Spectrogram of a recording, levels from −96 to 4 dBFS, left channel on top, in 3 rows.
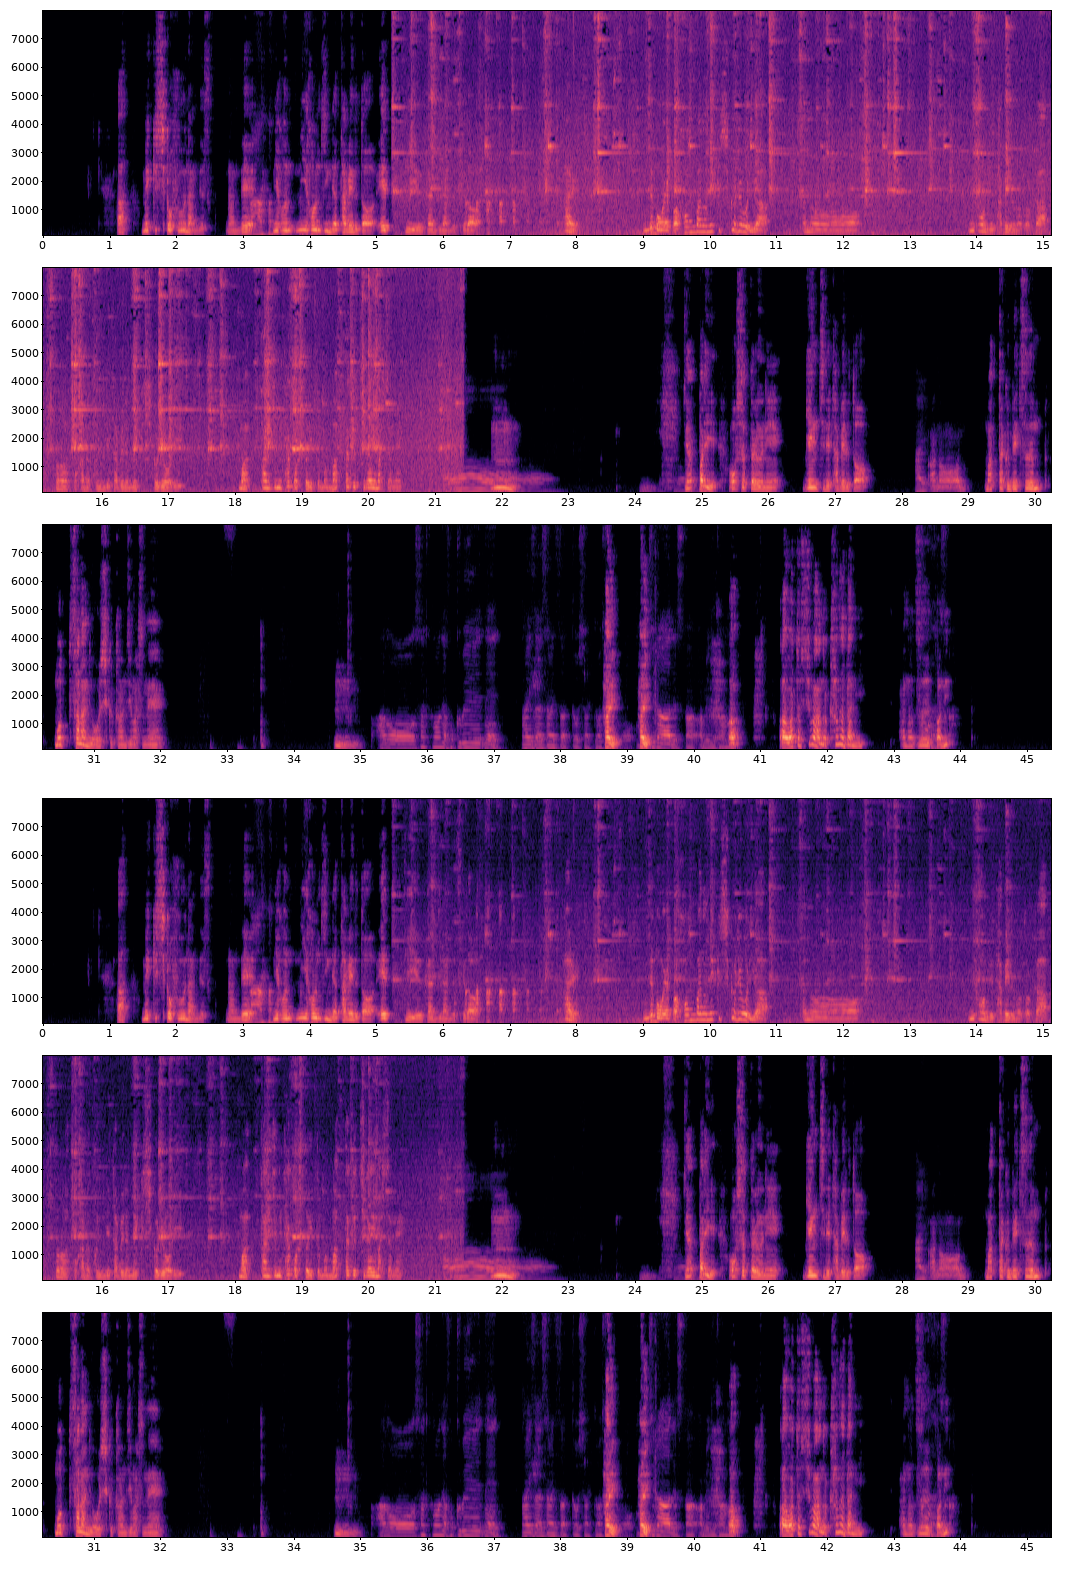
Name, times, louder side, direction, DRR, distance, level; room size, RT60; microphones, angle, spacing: voice 1, 1.1-2.5 2.7-3.1 3.4-6.5 7.8-8.0 8.3-8.6 9.0-10.9 11.4-12.3 13.9-17.2 18.0-20.5 21.8-22.2 24.4-26.1 26.5-27.5 28.4-28.9 29.2-30.1 30.4-32.0 34.6-35.0 38.6-38.9 39.2-39.3 40.3-41.0 41.3-42.5 43.1-43.8, left 1 dB, 5° left, 1.0 m, -27 dB
voice 2, 3.1-3.6 3.8-4.0 6.0-7.8 8.9-9.5 15.7-15.9 21.1-22.9 24.1-25.0 28.2-28.4 35.2-37.1 37.4-38.7 38.9-40.6 43.2-43.9, right 1 dB, 15° right, 1.4 m, -41 dB
sound 1, 5.2-21.4, left 9 dB, 45° left, 0.4 m, -35 dB
8.2 x 3.8 x 5.6 m
head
